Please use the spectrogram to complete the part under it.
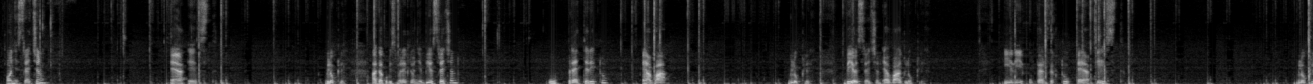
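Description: A young woman speaks calmly and clearly into a microphone, pausing between phrases.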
